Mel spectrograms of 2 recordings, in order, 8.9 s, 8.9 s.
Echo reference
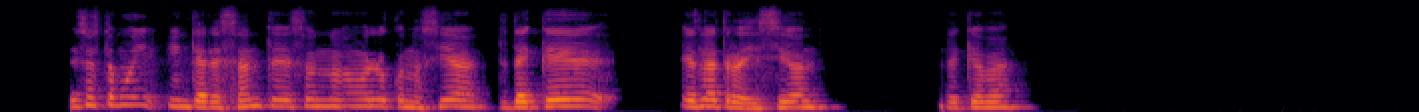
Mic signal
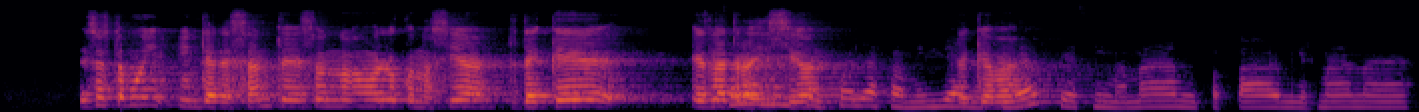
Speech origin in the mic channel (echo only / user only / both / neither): both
